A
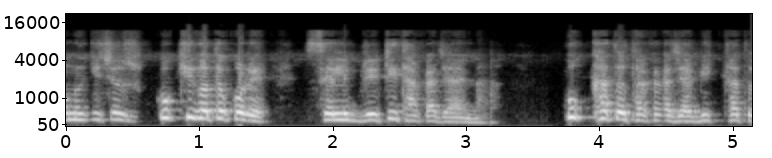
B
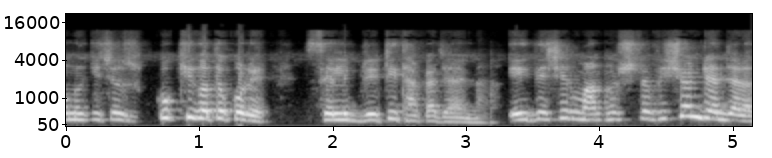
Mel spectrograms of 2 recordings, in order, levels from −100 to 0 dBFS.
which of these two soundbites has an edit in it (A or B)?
B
